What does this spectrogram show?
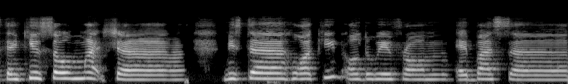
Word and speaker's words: Joaquin: So Joaquin, yes, it's a Okay.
